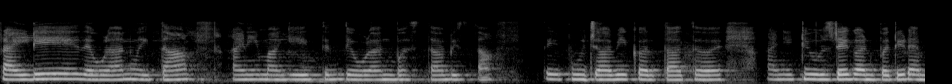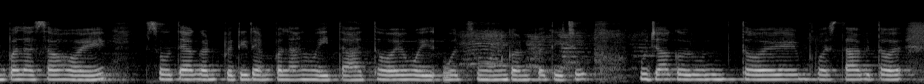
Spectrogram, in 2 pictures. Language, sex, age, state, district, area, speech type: Goan Konkani, female, 18-30, Goa, Murmgao, urban, spontaneous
